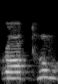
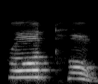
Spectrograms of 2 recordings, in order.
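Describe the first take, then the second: First: The first vowel is an open 'aw' sound. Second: The first vowel is a closed 'o' sound. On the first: The speaker calls it wrong. "তেমনি প্রথম হবে না" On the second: The speaker calls it right. "প্র এর উচ্চারণ প্র হয়ে গেল"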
